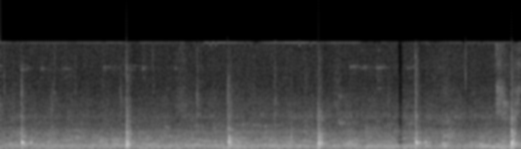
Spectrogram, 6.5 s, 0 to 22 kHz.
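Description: Tennis rackets striking a tennis ball in a practice rally: five sharp hits about 1.2 seconds apart, some with a short ring of the strings.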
